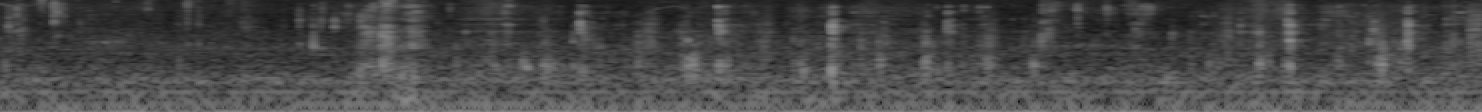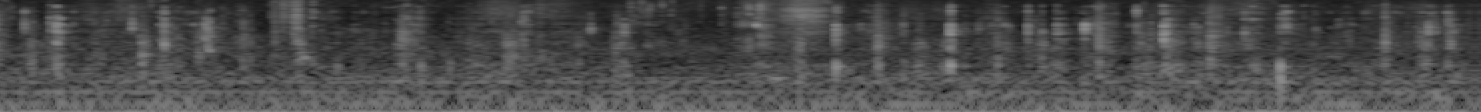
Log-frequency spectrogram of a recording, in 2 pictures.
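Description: A person chewing crisp food close to the microphone, with many small crunches throughout, over a steady low hum.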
